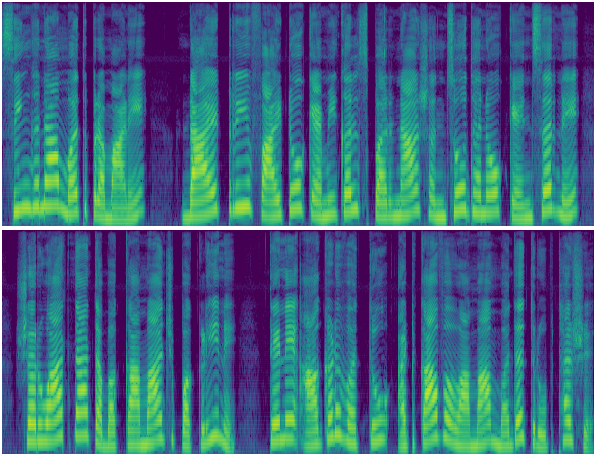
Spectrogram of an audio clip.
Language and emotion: Gujarati, neutral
